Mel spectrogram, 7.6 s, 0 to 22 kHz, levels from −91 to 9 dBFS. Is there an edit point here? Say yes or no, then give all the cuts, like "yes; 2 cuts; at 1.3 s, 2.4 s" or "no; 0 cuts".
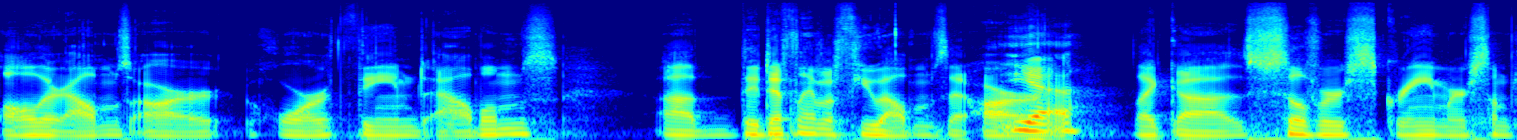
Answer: no; 0 cuts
